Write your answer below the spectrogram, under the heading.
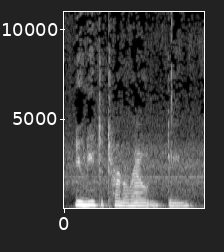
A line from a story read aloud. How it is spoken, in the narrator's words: saying, whispering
